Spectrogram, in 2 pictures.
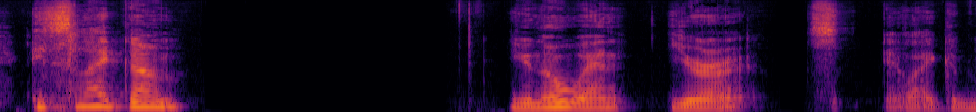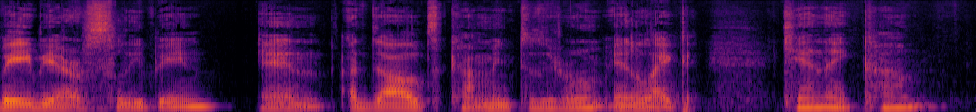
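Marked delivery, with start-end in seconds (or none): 8.8-9.5 soft near whisper, higher pitch. Imitating an adult entering a sleeping baby's room: imitating a near whisper. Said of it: "almost with whisper to you, like this".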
